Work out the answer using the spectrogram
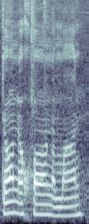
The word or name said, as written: doonixwooni-maan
